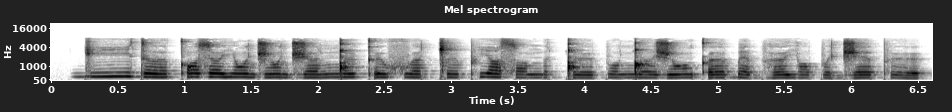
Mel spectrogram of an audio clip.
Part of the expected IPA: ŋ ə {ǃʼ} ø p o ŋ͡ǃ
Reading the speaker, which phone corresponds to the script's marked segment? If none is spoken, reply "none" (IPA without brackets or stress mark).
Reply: ǃ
